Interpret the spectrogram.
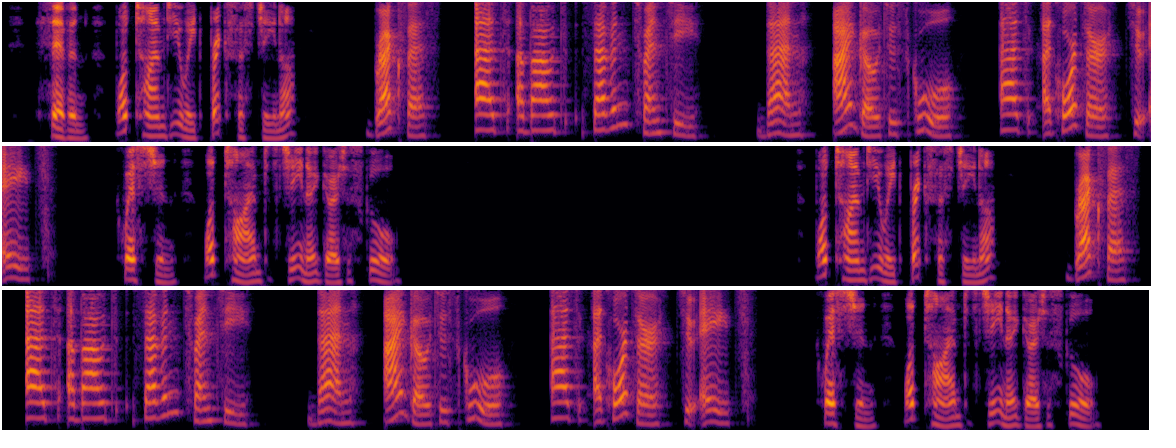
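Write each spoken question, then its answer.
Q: Question, what time does Gina go to school?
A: At 7:45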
